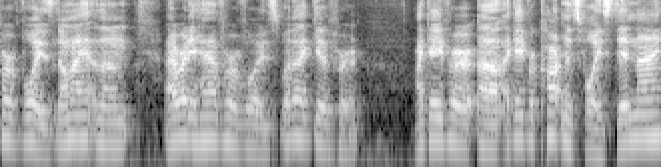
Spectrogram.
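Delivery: plain reading voice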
